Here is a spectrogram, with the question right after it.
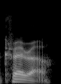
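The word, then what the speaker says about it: Crerar: I'm joined now by The Guardian's political editor, Pippa Criro. – Hi. Hi, John. Hi. Hello. Thanks for having me. – How was the surname pronunciation this week? – Pretty good. You're getting better every time.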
